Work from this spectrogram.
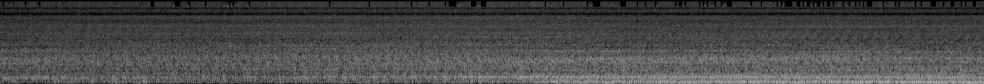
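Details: Toyota/Lexus 1UZ-FE/2UZ-FE V8 after replacing the drive belt tensioner pulley bearing (6203-2RS), air pump now off: a smooth, even idle with a low hum and no bearing whine or belt-side rattle. Normal idle.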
